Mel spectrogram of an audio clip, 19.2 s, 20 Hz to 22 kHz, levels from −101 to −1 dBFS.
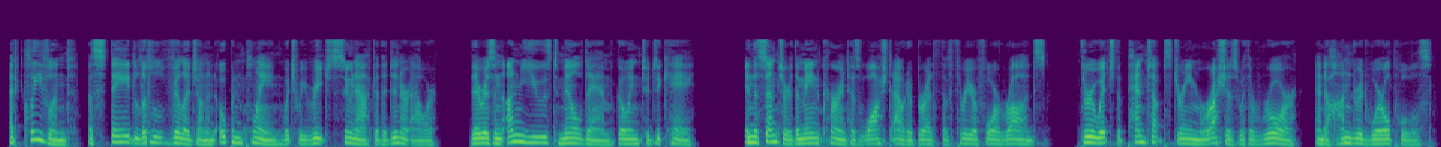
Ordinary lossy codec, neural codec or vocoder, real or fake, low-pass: MP3, 64 kbps; none; real; 7.2 kHz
